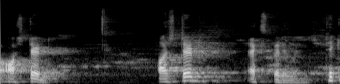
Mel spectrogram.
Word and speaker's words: Oersted: अर्स्टेड कई लोग पढ़ते हैं, लेकिन इसका सही प्रोनाउंसिएशन होगा ऑस्टेड।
